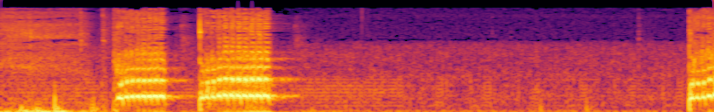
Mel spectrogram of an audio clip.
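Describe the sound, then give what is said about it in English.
A telephone rings with loud, buzzy electronic tones: two short bursts in quick succession, a pause of quiet, then another ring starting at the end. “Oh, it's still ringing.”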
